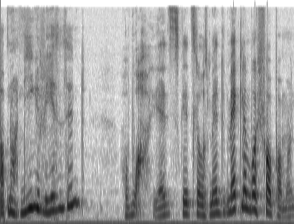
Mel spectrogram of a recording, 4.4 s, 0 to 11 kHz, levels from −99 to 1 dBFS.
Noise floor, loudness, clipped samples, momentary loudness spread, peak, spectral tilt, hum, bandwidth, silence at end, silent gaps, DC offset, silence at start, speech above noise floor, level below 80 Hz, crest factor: -51 dBFS; -19 LUFS; under 0.1%; 12 LU; 0 dBFS; -6 dB/octave; none; 10 kHz; 0 s; none; 2%; 0 s; 32 dB; -52 dBFS; 18 dB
